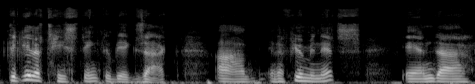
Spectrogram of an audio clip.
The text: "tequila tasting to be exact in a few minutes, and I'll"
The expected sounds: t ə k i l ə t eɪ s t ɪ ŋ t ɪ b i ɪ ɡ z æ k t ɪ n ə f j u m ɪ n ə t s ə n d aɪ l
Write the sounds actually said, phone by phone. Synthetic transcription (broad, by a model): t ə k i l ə t eɪ s t ɪ ŋ t ɪ b i ɪ ɡ z æ k t ɪ n ə f j u m ɪ n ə t s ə n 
